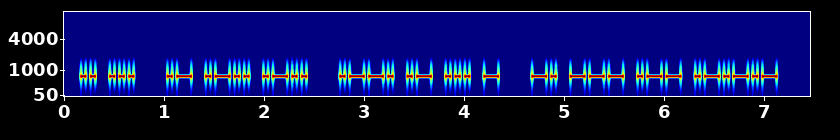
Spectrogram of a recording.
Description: Morse code, heard as a keyed tone, about 25 wpm, 700 Hz. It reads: IS ALL PAST NOW.
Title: Sentences from Top 600 Words 25wpm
